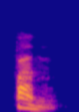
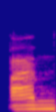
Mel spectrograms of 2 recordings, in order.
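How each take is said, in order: First: A strong falling tone on pan; fourth tone. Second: Pan held long and level; first tone. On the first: Teacher contrasting two readings, pan falling steeply. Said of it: "lo tulis nada empat". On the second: Teacher contrasting two readings, pan on a long level tone. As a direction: keep pan high and even. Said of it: "ini nada satu". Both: Shown as a demonstration.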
